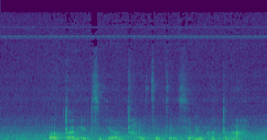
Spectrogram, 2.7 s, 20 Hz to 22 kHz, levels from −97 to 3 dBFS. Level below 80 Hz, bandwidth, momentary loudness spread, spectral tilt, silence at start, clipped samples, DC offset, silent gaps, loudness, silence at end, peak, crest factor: -70 dBFS; over 20 kHz; 5 LU; -6 dB/octave; 0 s; under 0.1%; under 0.1%; none; -34 LUFS; 0 s; -14 dBFS; 20 dB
